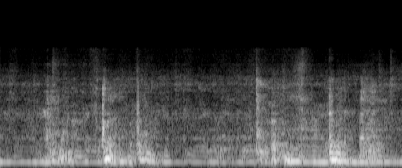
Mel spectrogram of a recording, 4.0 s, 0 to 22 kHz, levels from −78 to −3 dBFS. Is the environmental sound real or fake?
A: fake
